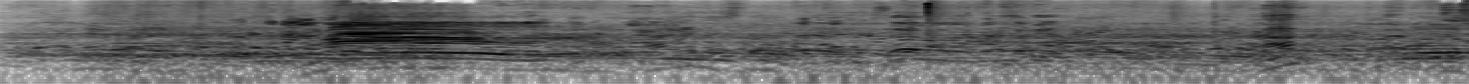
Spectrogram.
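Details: Sahiwal bull calves at a market in Chattogram, Bangladesh: one loud, rising-then-falling moo near the start, followed by fainter lowing beneath men's voices bargaining over price and busy crowd noise.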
